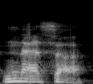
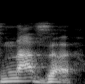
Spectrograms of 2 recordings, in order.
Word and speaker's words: NASA: o estado da pronúncia nessa porque nós aqui no Brasil chamamos Nasa com s e som dizer mas nos Estados Unidos a NASA conhecida como nessa ROM DS The National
